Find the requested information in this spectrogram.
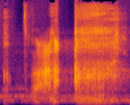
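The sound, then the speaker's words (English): A voice imitates a character drinking from a cup during a role-playing game, with wet, slurping mouth noises, then swallows and gulps in two or three throaty bursts, with no words spoken. “And then makes noises like he's drinking and then swallows and gulps.”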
